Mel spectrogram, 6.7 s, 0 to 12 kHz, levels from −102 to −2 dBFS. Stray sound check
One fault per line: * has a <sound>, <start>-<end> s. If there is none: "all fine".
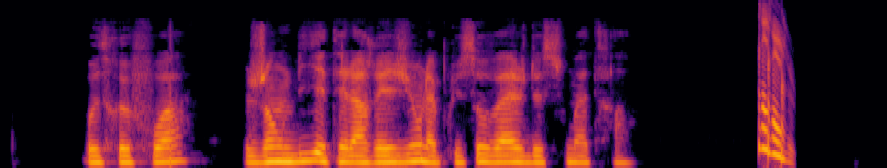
* has a chirp, 5.7-6.0 s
